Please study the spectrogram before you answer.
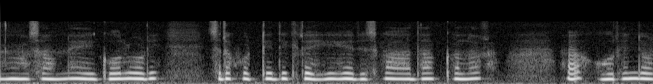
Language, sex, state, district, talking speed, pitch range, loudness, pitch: Hindi, female, Chhattisgarh, Sukma, 145 wpm, 250-260 Hz, -13 LUFS, 255 Hz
